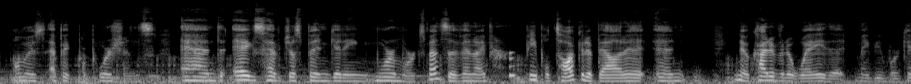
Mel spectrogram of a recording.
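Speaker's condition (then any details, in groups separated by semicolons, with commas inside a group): No condition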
